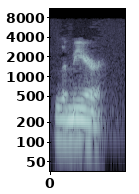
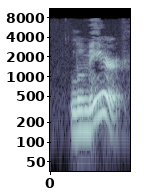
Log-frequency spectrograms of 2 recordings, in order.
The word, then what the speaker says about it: Lemire: Lemire. – Lemire, awesome.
